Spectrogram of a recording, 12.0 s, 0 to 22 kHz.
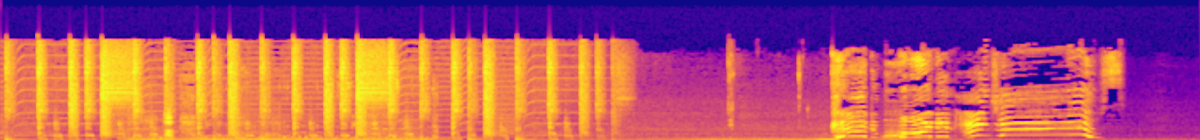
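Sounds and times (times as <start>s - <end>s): intro music: 1.2s - 6.2s
car rumbling while moving: 1.3s - 12.0s.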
